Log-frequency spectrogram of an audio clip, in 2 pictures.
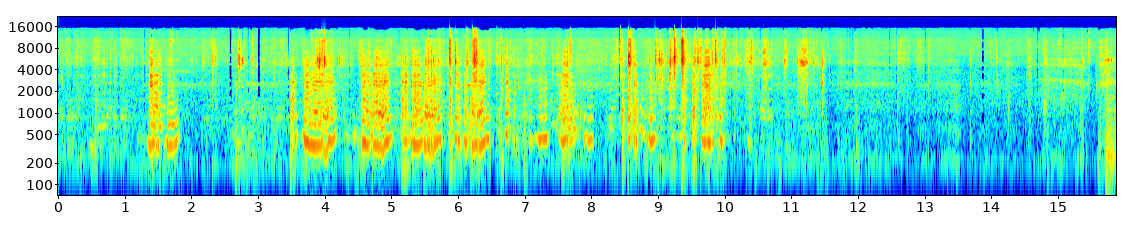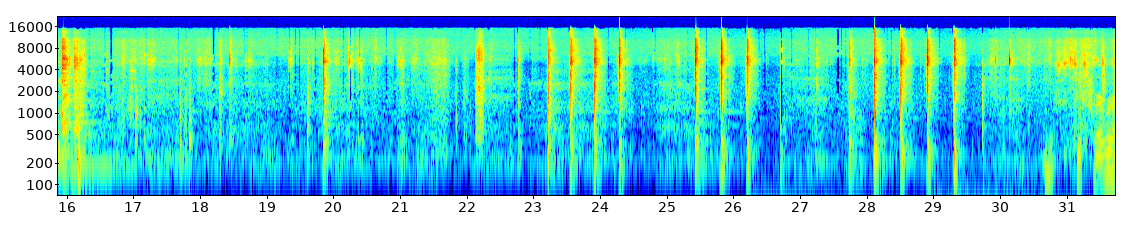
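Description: Hammer striking a chisel against a small electric fan motor held in a bench vise, metal on metal. A quick run of ringing blows fills the first ten seconds, a single heavier blow comes about halfway, and near the end there are steady sharp taps, about two a second, as the chisel cuts into the motor's copper windings.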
